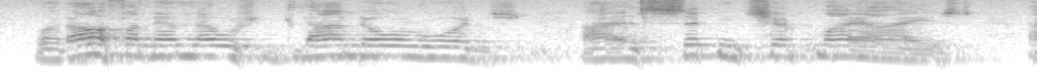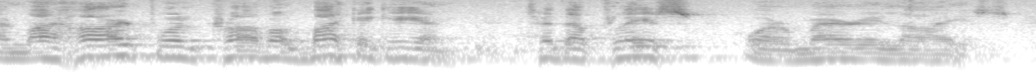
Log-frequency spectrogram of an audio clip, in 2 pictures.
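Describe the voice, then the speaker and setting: Against light background noise, a man with an Irish accent speaks at a very slow pace. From Ireland. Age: 80s+. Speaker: birthday celebrant. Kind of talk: poetry reading. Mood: wistful, tender. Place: hall. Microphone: phone near.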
